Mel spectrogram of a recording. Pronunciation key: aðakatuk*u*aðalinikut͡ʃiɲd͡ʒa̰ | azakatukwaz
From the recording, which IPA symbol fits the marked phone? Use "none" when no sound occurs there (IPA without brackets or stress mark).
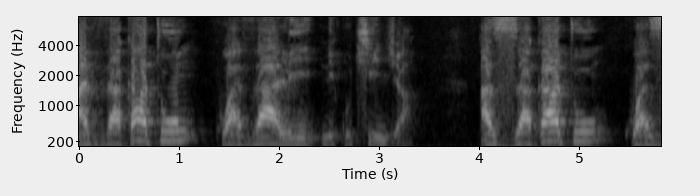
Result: w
